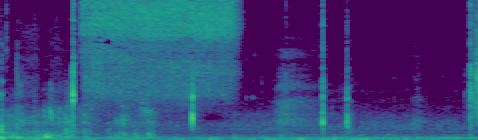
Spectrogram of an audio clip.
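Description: A sharp click as an energy drink can is opened is followed by a steady, fizzy hiss of gas escaping for about a second. A few faint clicks and soft handling noises come after.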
